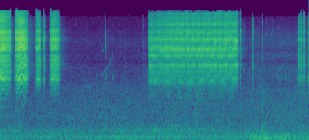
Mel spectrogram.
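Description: Direct-drive fly reel's ratchet buzzing as a hooked carp pulls line off the released spool: a few short bursts in the first second, then a steady buzz lasting nearly two seconds from about three seconds in.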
